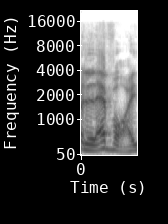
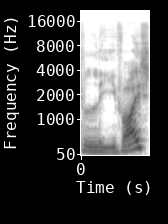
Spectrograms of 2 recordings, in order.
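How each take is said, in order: First: "Levi" as LEV-eye, short e; wrong pronunciation. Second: "Levi's" as LEE-vize; long-e pronunciation. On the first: British co-host challenges the American rule, mock short-e pronunciation. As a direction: say "Levi" with the e of never, pointedly. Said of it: "You don't say Levi, do you?". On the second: British co-host offers jeans as proof of his rule, long-e pronunciation. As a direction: give "Levi's" a long first e, slowly. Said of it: "You know, like Levi's jeans". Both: Shown as a demonstration.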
